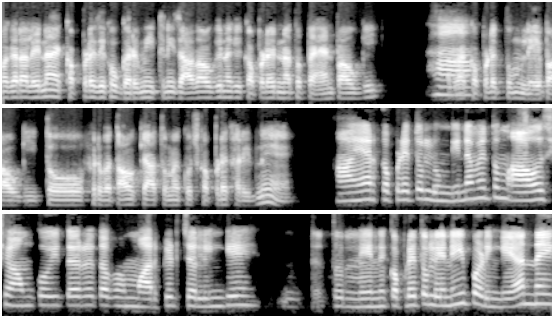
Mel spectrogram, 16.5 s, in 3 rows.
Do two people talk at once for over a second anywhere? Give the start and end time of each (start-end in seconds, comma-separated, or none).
none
